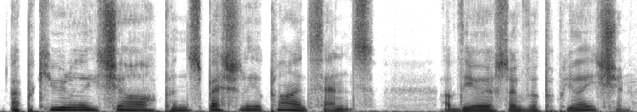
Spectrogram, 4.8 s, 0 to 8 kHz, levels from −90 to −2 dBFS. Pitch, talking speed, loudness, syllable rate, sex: 125 Hz, 140 wpm, -17 LUFS, 5.6 syllables/s, male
